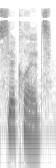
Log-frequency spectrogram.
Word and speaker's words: cichlids: This large group of fish, the name of which is pronounced cichlids, originates mainly from Central and South America and Africa, although three species, including one recent rediscovery, are known to come from Asia.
